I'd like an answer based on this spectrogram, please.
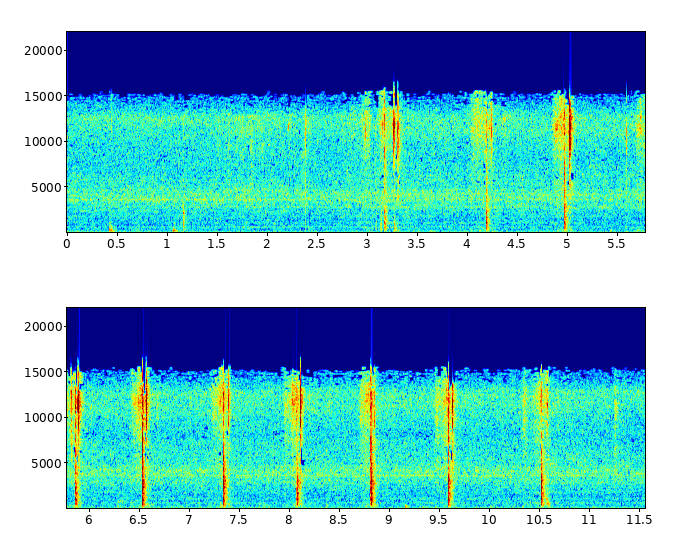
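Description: A chef's knife slicing a cucumber into rounds, each cut ending in a sharp tap of the blade on a wooden cutting board: about ten cuts a little under a second apart, starting about three seconds in.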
